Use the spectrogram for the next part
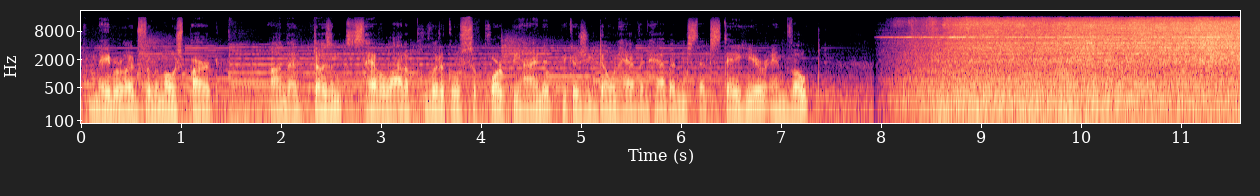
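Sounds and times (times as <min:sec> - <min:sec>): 
speech: 0:00.1 - 0:08.3
high thin train wheel squeal: 0:08.0 - 0:11.5
train passing on a busy rail line: 0:08.0 - 0:11.5.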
